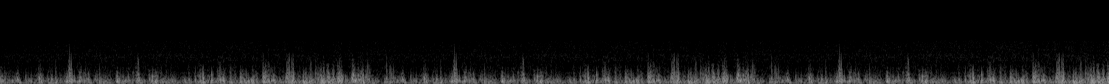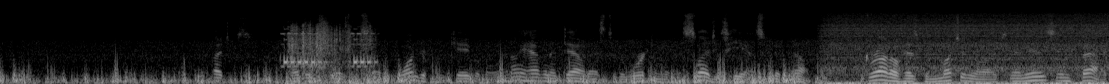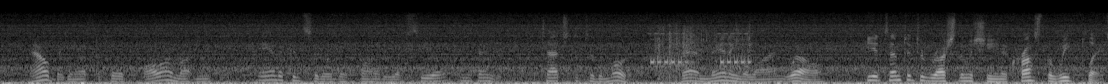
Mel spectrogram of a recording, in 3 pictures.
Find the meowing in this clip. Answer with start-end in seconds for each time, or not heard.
not heard.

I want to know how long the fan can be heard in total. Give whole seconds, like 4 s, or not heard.
33 s.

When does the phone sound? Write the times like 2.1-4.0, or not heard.
13.8-14.9, 28.6-29.8.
